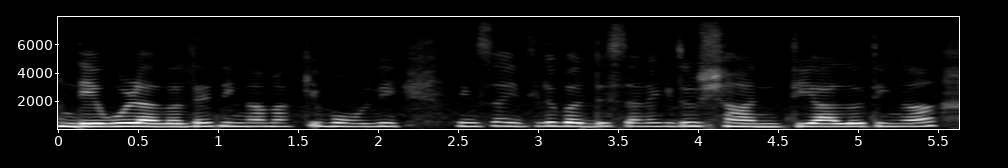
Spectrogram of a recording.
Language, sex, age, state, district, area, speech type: Goan Konkani, female, 18-30, Goa, Quepem, rural, spontaneous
